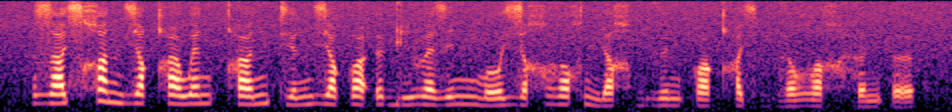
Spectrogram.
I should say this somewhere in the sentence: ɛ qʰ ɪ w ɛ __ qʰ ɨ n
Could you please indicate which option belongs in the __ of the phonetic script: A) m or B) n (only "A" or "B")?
B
